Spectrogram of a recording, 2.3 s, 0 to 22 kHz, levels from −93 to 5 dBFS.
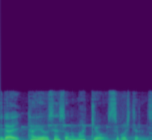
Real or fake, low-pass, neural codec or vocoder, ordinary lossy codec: real; none; none; none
